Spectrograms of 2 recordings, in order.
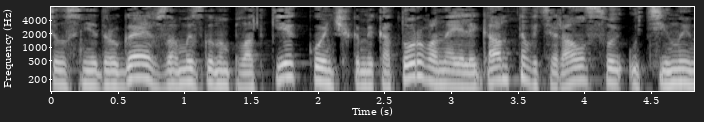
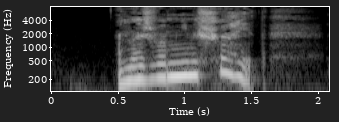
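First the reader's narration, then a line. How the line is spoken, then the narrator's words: Trembling defensive voice. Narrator (Russian): дрожащим голосом вступилась актриса за свою собачищу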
